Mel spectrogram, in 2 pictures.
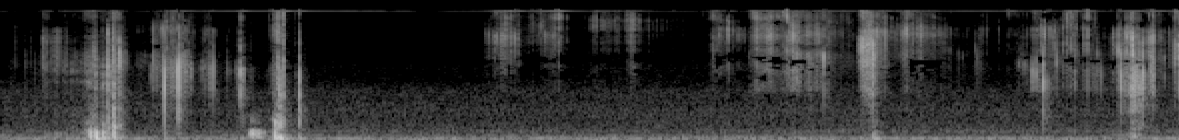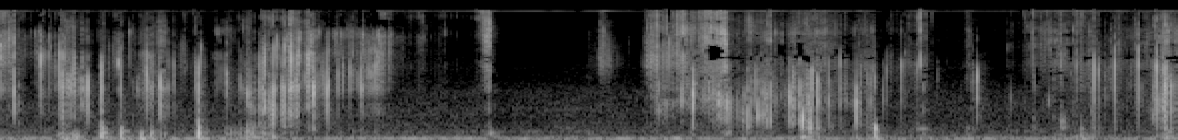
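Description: Fingertips and long nails scratch and tap clear plastic film stretched over a hollow microphone grille, with Vaseline. The result is a quiet run of crinkly, crackling scratches and bright hissy rustles, broken by soft low thumps from the taps and a few louder pops near the start.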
